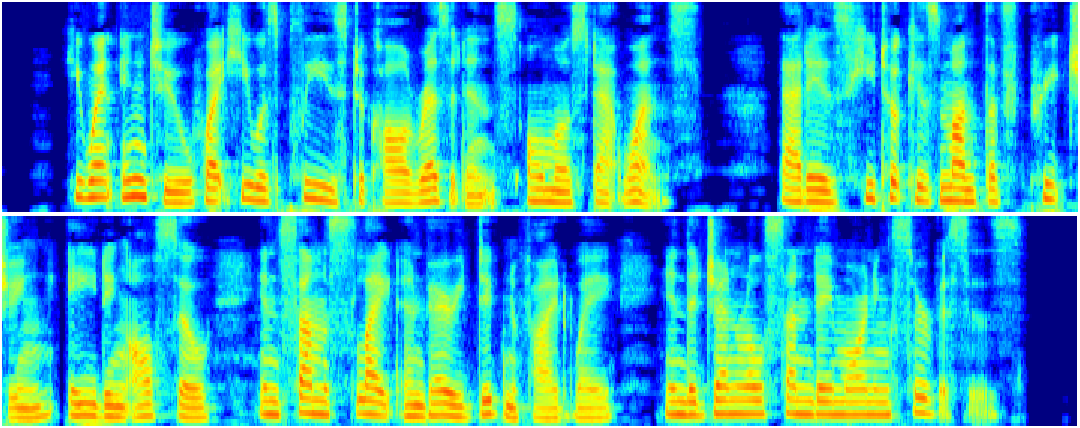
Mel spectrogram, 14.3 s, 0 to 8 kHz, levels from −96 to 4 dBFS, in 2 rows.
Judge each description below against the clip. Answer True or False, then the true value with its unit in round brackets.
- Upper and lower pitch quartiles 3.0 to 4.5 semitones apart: True (3.3 semitones)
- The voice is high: False (175 Hz)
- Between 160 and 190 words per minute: False (150 wpm)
